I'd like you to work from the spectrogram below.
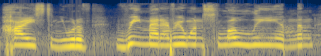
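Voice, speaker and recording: A woman voicing a scheming male shapeshifter who rambles and stalls with fillers, speaking in a higher voice than her own. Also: fairly even intonation, fairly bright tone, close to an everyday voice. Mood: sheepish. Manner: rambling, halting, full of fillers.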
